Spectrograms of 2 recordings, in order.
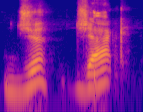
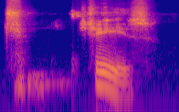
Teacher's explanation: J, like when you say my name, Jack, that's voiced. And if you say cheese, ch, that ch is unvoiced.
